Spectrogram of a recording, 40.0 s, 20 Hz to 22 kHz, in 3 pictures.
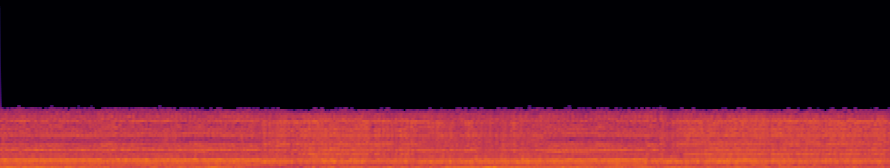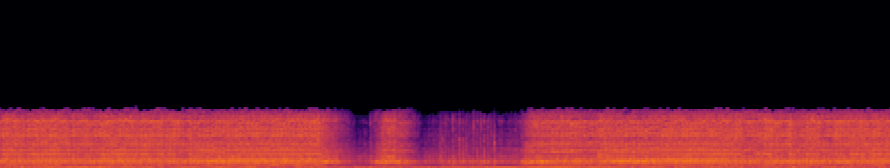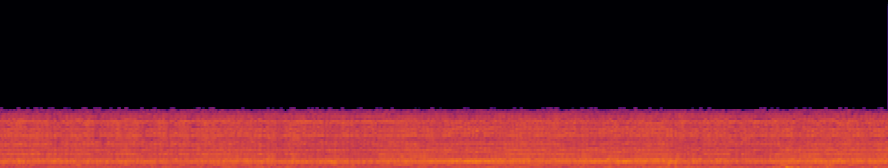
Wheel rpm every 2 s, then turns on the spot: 170, 170, 170, 170, 160, 170, 170, 160, 150, 40, 70, 160, 170, 160, 170, 160, 170, 160, 170, 160.
none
